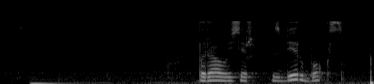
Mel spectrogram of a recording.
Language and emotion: Russian, neutral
